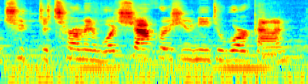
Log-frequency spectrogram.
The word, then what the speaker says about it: chakra: It is a Hindu practice and it's pronounced chakra. I'm today going to take you through quickly on what we do for chakra and then break it down in 7 segues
